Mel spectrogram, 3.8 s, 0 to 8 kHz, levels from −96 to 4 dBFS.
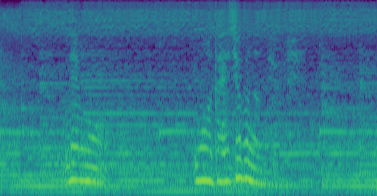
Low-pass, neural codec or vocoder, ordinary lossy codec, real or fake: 7.2 kHz; none; Opus, 16 kbps; real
